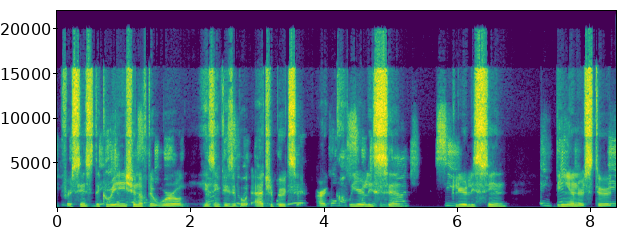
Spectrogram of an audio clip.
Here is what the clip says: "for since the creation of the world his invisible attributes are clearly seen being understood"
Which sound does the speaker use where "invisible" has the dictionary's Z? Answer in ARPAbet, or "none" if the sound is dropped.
Z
